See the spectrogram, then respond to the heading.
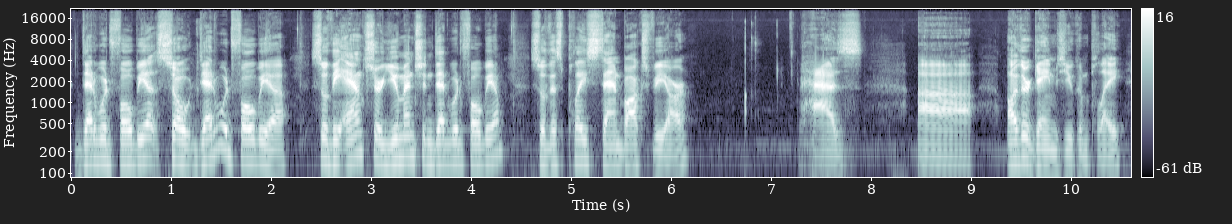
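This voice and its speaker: A man's voice: medium pitch, a little slow, fairly bright tone. A man hosts a casual livestream, chatting to viewers in a rambling way and repeating phrases for emphasis. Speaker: livestream host of a blackjack channel.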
